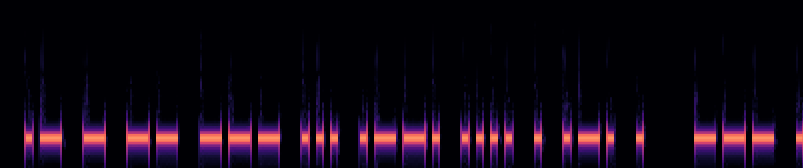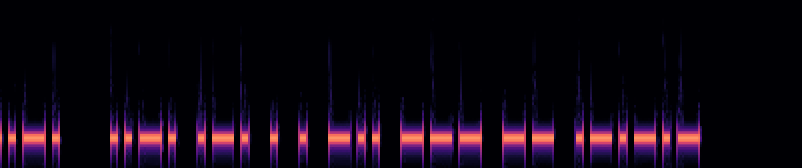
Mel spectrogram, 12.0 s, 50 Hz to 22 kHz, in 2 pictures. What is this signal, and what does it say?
Morse code, heard as a keyed tone, about 22 wpm, 700 Hz. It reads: ATMOSPHERE OF FREEDOM.
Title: Sentences from Top 1600 Words 22wpm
